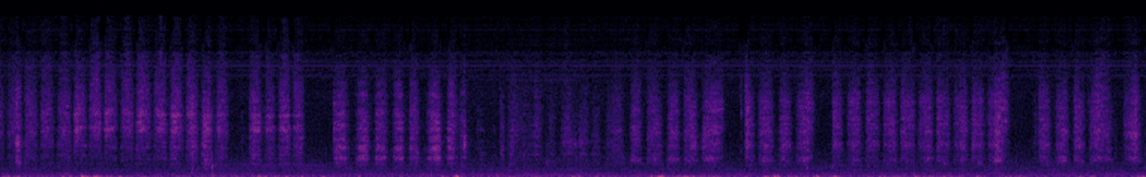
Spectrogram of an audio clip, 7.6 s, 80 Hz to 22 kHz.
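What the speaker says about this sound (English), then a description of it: "Then I sand the whole body off with a fine grit sanding sponge" A fine grit sanding sponge rubbed over the body of a 1/24 scale Audi Sport Quattro S1 model kit, quiet rhythmic back-and-forth scratching strokes repeated close up.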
